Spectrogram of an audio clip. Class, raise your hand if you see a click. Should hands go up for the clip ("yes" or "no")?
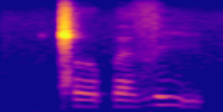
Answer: yes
